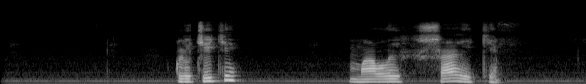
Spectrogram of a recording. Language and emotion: Russian, neutral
